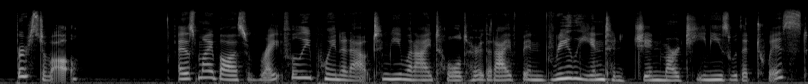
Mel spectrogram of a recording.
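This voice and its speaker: A woman speaks with a US Midwestern accent at a fairly high pitch and ordinary pitch variation. Her pace is moderate, and the recording is very clean with a silent background. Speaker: podcast host and astrologer. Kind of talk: casual solo monologue. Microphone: new USB microphone with wind guard.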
